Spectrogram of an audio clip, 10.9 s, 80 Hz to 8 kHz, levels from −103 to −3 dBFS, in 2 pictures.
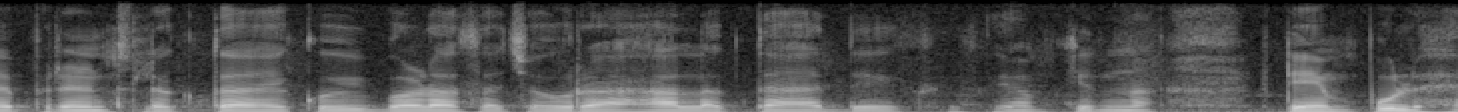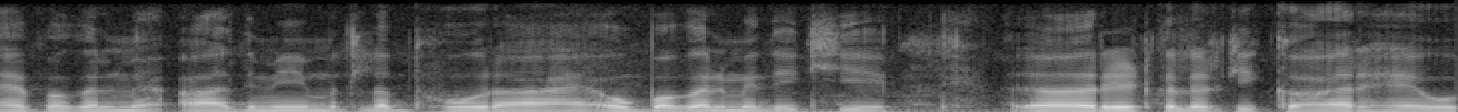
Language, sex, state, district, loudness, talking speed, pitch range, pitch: Hindi, male, Chhattisgarh, Balrampur, -31 LUFS, 170 wpm, 110-115 Hz, 115 Hz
